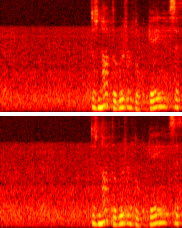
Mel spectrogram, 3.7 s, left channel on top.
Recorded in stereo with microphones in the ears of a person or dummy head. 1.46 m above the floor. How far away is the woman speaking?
About 1.9 m.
